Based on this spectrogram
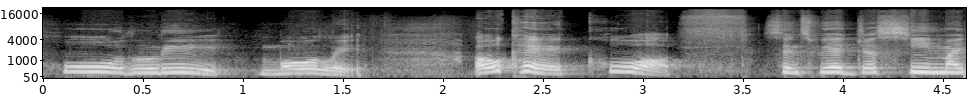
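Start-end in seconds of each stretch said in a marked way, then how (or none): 0.1-3.2 drawn-out stunned exclamation; slow, awed reaction; retold amazement. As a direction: stretch it out slowly in mock astonishment. Retold astonishment at instant result.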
